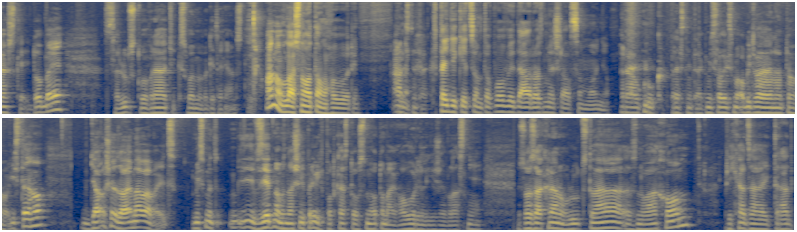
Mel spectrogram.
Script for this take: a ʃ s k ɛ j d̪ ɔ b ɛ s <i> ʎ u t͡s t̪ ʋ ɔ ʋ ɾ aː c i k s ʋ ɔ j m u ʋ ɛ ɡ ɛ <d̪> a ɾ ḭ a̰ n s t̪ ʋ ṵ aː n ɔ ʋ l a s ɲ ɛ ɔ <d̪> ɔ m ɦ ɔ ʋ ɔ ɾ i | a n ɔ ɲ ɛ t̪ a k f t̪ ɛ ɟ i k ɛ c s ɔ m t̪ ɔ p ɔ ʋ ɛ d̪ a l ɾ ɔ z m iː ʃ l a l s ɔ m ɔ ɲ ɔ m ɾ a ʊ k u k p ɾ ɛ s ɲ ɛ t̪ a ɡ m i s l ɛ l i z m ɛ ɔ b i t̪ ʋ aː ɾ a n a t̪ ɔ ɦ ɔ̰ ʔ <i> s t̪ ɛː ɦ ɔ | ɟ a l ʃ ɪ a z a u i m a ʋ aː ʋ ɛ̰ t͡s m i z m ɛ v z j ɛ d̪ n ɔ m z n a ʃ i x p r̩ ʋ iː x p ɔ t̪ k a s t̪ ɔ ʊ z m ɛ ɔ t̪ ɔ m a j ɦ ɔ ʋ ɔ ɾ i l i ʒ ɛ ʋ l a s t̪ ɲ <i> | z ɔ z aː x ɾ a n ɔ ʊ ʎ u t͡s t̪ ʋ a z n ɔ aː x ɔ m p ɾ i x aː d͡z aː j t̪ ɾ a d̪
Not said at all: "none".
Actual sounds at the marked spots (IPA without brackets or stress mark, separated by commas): a, t̪, t̪, i, ɛ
